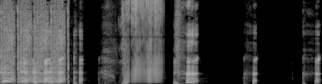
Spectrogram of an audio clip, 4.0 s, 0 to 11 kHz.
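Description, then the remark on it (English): A quick series of loud, buzzy fart noises, starting with a long sputtering blast and followed by several shorter bursts and little pops with gaps between them. No talking. “The 600 farts, man. It's so genius.”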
